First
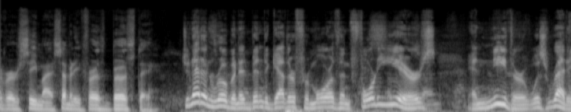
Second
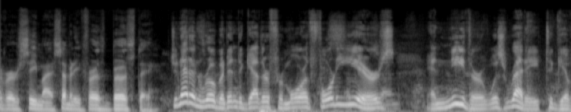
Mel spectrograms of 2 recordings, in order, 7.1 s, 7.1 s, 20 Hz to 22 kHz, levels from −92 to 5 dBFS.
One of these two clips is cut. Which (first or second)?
second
